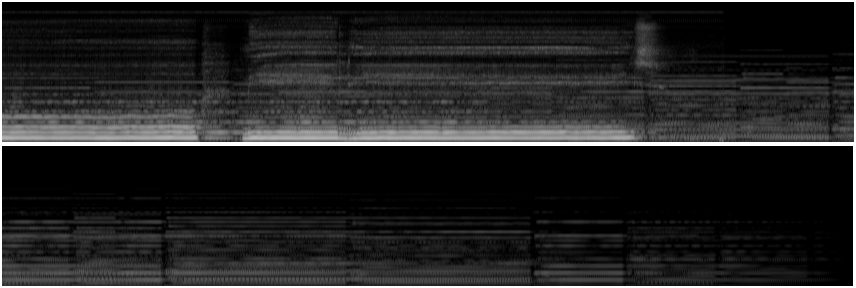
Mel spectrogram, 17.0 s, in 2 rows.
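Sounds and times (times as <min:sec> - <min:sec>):
contralto choir singing: 0:00.0 - 0:06.5.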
